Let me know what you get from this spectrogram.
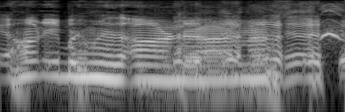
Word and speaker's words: Ana de Armas: With Ana de Armas. – Oh, okay. – And Chris Evans. – You're not doing it right, by the way. – How do you say it? – Ana de Armas.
